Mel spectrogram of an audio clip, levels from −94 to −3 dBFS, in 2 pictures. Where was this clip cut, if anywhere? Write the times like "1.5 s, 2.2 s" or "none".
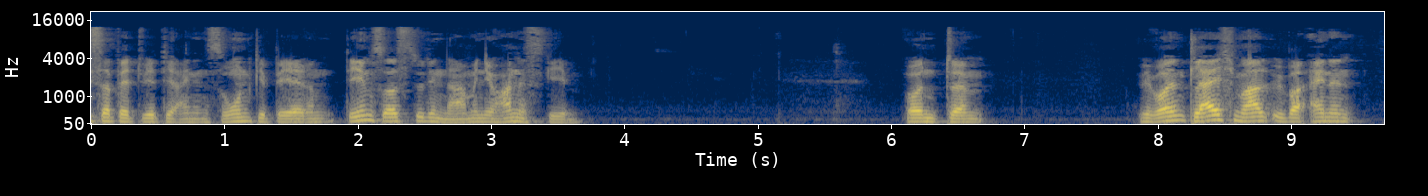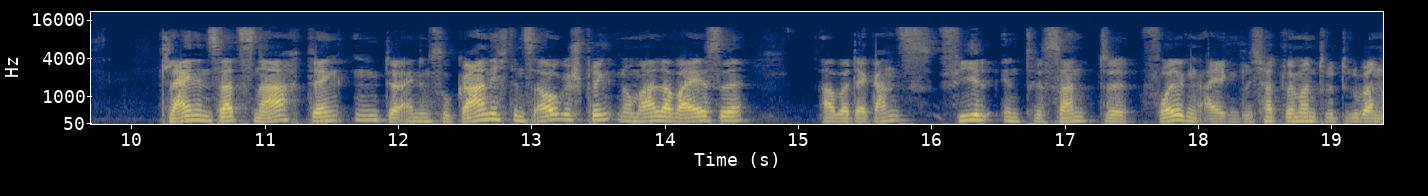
none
